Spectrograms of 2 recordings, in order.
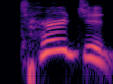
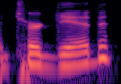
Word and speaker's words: turgid: the only thing that makes it worse is when people say it wrong and say turgid Oh, because they've only read it and never heard it spoken aloud.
